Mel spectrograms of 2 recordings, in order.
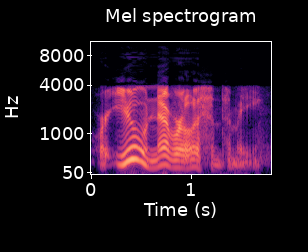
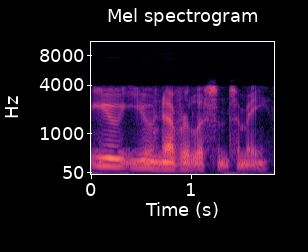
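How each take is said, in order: First: It is said with higher energy. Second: It is said with low energy.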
